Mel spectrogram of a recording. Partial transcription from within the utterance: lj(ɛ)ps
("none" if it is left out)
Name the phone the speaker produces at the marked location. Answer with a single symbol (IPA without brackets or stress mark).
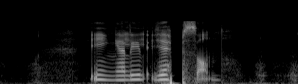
ɛ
